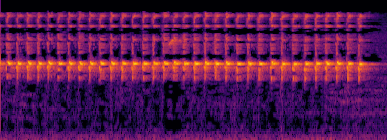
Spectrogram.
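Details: Ashy drongo singing energetically in a lure recording with rich filler phrases: a rapid, buzzy pulsed trill held at a steady high pitch for over three seconds, then fading out.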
